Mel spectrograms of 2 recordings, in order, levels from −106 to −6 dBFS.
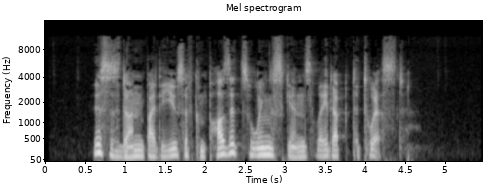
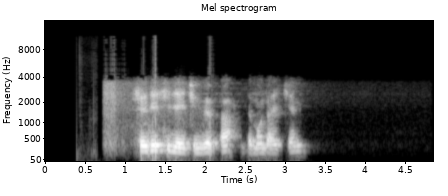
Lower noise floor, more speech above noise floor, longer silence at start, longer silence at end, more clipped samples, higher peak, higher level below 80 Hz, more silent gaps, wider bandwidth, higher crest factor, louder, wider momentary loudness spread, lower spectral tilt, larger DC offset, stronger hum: about the same, -81 dBFS vs -82 dBFS; second, 53 dB vs 67 dB; about the same, 0.6 s vs 0.7 s; second, 1 s vs 1.65 s; neither; second, -6 dBFS vs 0 dBFS; about the same, -58 dBFS vs -62 dBFS; neither; first, 11.5 kHz vs 9.8 kHz; first, 24 dB vs 18 dB; second, -29 LUFS vs -15 LUFS; second, 8 LU vs 19 LU; second, -5.5 dB/octave vs -7 dB/octave; neither; neither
